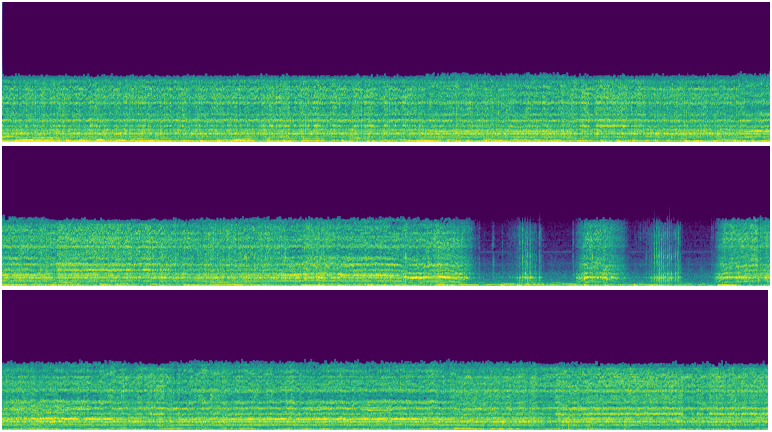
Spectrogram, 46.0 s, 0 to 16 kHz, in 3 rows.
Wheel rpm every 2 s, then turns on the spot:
170, 170, 170, 170, 160, 170, 170, 170, 170, 170, 160, 160, 60, 30, 30, 150, 170, 170, 160, 160, 160, 170, 170.
24-26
